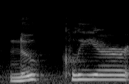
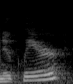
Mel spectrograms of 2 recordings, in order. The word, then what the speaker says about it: nuclear: american english and then this looks like the word clear but in nuclear it's three syllables the clear is two syllables so we have first syllable stress new then we have cli er so there is a little bit of a glide there i don't have to make a strong yah sound in nuclear just notice that when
